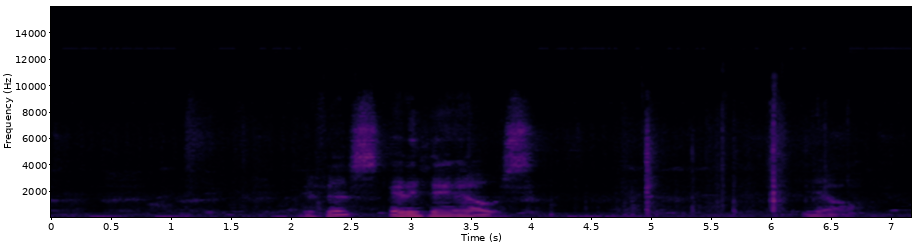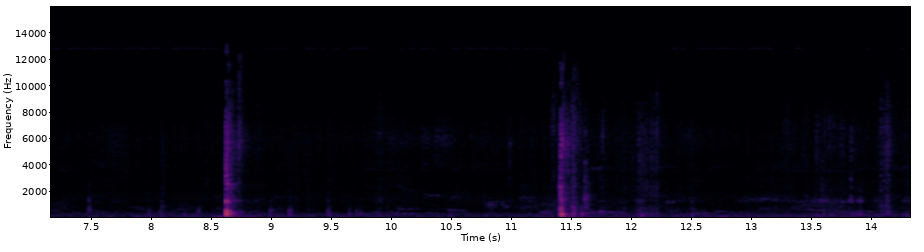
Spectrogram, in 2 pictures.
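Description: A cardboard box is handled and rustles.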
